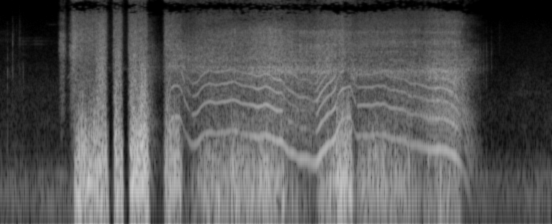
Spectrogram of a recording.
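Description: Air-powered rotary tool with a Roloc abrasive disc, used to dress ignition points. It starts with a short noisy rush broken by two quick cuts, then runs as a steady whine. The pitch dips and recovers midway, and the tool winds down and stops about a second before the end.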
